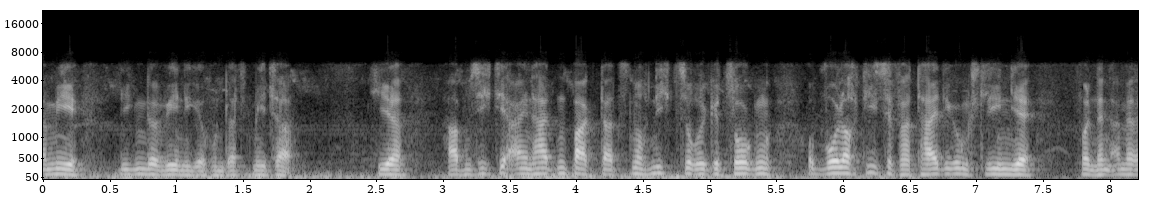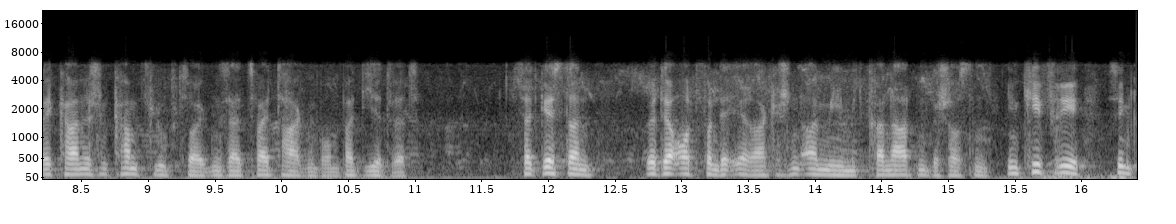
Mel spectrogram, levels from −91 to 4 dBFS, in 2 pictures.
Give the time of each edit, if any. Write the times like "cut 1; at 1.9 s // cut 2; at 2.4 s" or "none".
cut 1; at 11.7 s // cut 2; at 15.3 s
